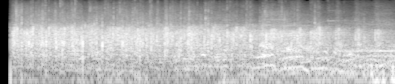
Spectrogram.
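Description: A classical ensemble plays on stage in a hall.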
